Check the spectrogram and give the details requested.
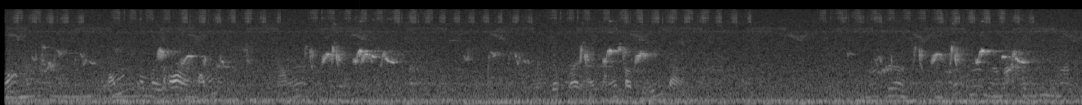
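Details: Red-whiskered bulbul serving as a decoy bird for trapping: short bright warbled phrases sung in bursts a few seconds apart over steady low rural hum and a faint high insect-like buzz.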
